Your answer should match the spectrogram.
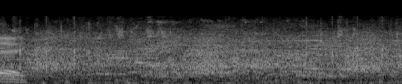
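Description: Steady crowd noise filling a basketball arena during live play, with a basketball being dribbled on the hardwood court.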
